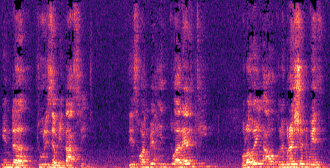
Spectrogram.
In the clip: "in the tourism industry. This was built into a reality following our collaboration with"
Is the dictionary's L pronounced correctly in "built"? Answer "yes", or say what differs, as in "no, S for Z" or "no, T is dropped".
no, L is dropped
